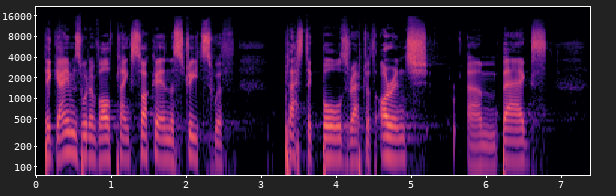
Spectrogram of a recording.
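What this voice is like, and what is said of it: South African accent. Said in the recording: “I grew up in South Africa, you can probably tell by the accent”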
